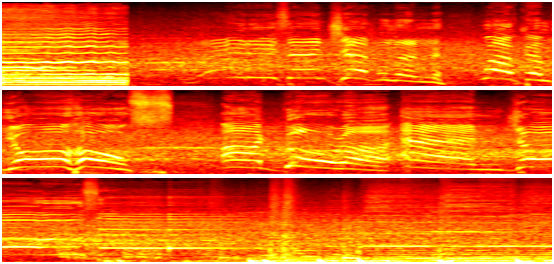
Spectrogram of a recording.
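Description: A theme song cuts off about a second in, and a studio audience takes over, whooping and cheering, with voices rising and falling in pitch. Band music with a heavy bass starts up again near the end.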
